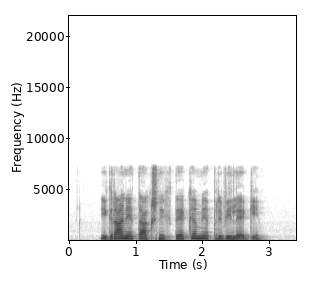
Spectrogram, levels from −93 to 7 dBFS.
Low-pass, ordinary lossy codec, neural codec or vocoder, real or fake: 7.2 kHz; none; none; real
